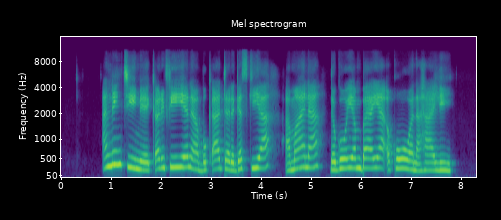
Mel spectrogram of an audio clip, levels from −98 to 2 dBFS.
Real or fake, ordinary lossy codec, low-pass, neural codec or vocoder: fake; none; 10.8 kHz; codec, 24 kHz, 0.9 kbps, WavTokenizer, large speech release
